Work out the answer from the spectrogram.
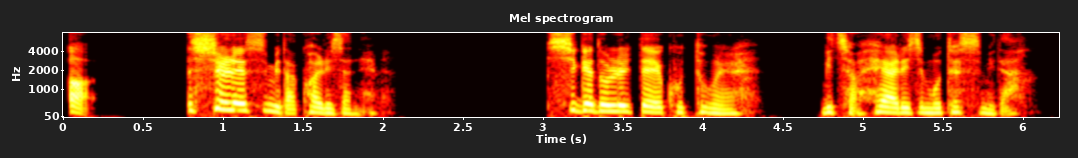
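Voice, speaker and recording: A woman's voice: on the low side, animated, a little fast, fairly bright tone, no echo, studio quality. A woman voicing a proud, stern female military tactician in a game, with clipped, formal, commanding delivery. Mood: formally deferential. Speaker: game character voice. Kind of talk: dramatic scripted game dialogue. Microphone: close, dry studio microphone.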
